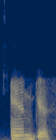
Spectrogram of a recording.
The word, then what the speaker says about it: Angus: Joyce yes I do when you're saying Angus you're pronouncing that n very clearly and when you say Angus it it doesn't have as strong a pronunciation it's more of a the the NG is together and I I I almost took the G out I hear it now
